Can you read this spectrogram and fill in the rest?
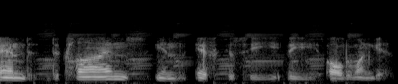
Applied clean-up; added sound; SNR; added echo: none; Harmonica; 20 dB; none.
